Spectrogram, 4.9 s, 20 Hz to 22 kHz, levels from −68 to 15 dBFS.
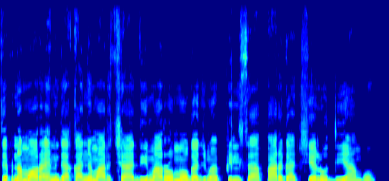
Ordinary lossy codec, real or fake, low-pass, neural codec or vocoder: none; real; none; none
